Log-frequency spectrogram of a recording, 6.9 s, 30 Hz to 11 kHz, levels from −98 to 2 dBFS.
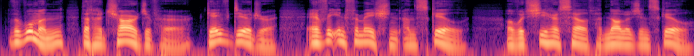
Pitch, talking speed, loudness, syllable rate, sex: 110 Hz, 180 wpm, -19 LUFS, 5.6 syllables/s, male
